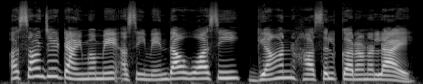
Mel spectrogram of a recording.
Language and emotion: Sindhi, neutral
